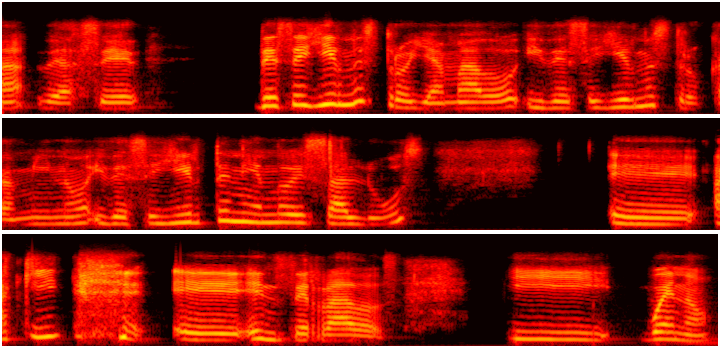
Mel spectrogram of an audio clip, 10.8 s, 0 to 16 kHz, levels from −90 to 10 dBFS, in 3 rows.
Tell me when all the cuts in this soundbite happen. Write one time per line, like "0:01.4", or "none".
0:09.5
